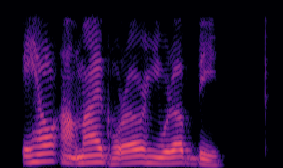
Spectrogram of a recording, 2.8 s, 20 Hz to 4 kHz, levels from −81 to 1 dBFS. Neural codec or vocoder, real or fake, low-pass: codec, 16 kHz, 0.5 kbps, FunCodec, trained on LibriTTS, 25 frames a second; fake; 3.6 kHz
